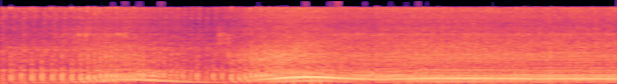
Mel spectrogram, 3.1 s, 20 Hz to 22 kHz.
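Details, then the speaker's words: YS FZ63S supercharged glow engine after rebuild (replaced throttle barrel seal), APC 12x8 prop, Omega 15% fuel, 2,220 idle to 10,000 rpm top end: crisp blips climbing and settling cleanly, no stumble or hesitation; healthy throttle response. "And here's the top end. There you go. You can see the throttle response on these things is amazing."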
